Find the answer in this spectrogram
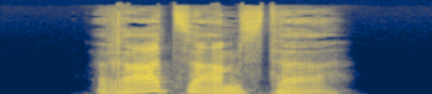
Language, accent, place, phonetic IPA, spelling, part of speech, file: German, Germany, Berlin, [ˈʁaːtz̥aːmstɐ], ratsamster, adjective, De-ratsamster.ogg
- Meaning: inflection of ratsam: 1. strong/mixed nominative masculine singular superlative degree 2. strong genitive/dative feminine singular superlative degree 3. strong genitive plural superlative degree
